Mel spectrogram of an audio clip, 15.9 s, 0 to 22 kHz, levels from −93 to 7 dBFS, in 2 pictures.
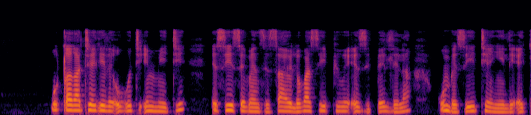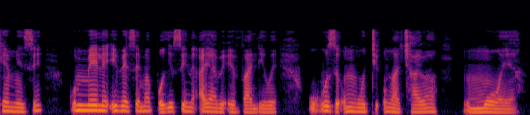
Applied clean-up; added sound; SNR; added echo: none; none; none; none.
